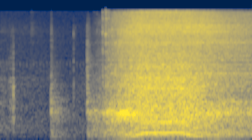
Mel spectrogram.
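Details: Torpedo diesel heater fan motor after replacing the exploded start capacitor: a few light clicks, then spins up within half a second to a steady even whir in the right direction; normal clean start.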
